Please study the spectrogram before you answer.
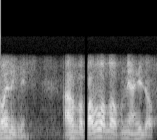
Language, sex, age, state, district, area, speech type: Assamese, male, 18-30, Assam, Kamrup Metropolitan, urban, conversation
